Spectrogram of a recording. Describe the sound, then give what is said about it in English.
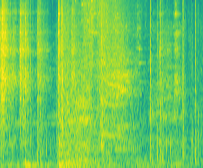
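A pipe bomb goes off in a video game: a sudden loud boom, then a sustained roar of noise and scattered thuds that slowly fade. “Use the pipe bomb! Hey. It's out!”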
